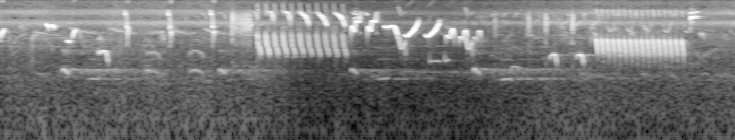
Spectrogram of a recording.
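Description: Several birds chirp and twitter nonstop, with rapid trills and sharp whistled notes overlapping in a lively outdoor chorus, clear, with no one speaking.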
